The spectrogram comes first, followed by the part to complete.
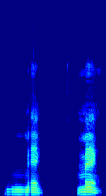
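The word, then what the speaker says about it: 们: Y tenemos al lado, no es una sílaba que se pronuncia men, men, que es esta es esta.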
